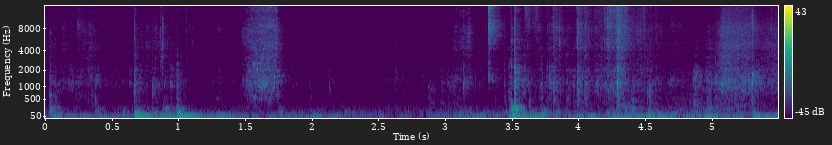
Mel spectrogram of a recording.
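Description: A card pack's plastic wrapper crinkles in a hand.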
